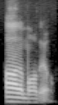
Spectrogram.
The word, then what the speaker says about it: automobile: Where where's the primary stress there? If I said automobile. Automobile. Yeah. Yeah. Yeah. Where did you Which syllable is primary stress? Auto. This one right here. Yeah, correct. Yeah, this is unstressed.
